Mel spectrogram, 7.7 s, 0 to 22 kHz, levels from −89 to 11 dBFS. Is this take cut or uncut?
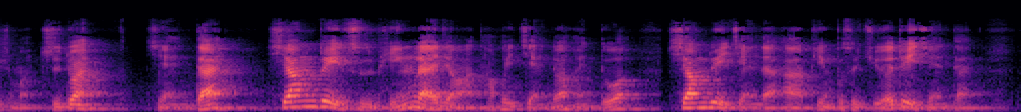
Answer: cut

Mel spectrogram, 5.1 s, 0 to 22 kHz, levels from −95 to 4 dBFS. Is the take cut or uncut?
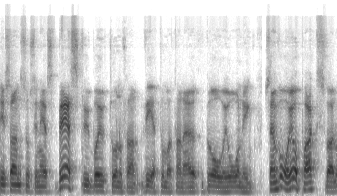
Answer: cut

